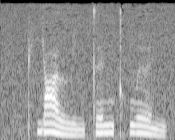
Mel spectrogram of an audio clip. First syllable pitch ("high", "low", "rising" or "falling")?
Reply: falling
